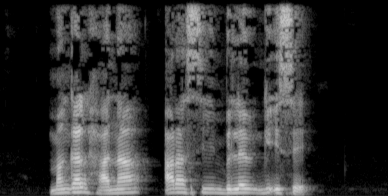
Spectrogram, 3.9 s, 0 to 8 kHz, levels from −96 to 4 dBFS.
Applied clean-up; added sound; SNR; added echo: none; none; none; none.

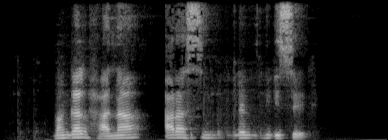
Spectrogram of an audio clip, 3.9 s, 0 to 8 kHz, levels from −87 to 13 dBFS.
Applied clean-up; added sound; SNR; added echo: neural mask model DeepFilterNet 3.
